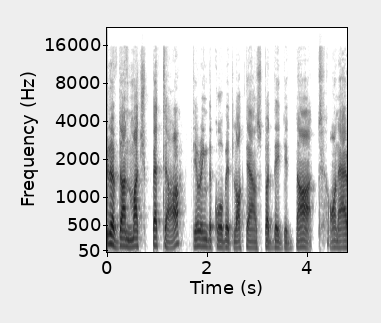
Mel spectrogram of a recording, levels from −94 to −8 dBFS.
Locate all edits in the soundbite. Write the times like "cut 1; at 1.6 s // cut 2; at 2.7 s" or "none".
cut 1; at 1.6 s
